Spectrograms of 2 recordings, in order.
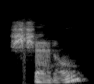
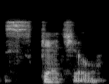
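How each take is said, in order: First: The word starts without a hard k sound. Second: The word starts with a strong k sound. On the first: This is a regional pronunciation. "some people and in some regions they call this also like shuttle" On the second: This is the American pronunciation. "this is going to be like a very strong k"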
